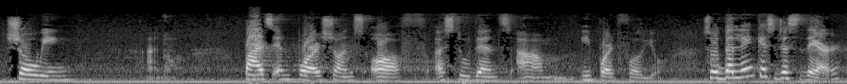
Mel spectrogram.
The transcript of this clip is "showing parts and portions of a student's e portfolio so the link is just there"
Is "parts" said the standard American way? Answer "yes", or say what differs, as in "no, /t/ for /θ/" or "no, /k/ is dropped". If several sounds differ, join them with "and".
yes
